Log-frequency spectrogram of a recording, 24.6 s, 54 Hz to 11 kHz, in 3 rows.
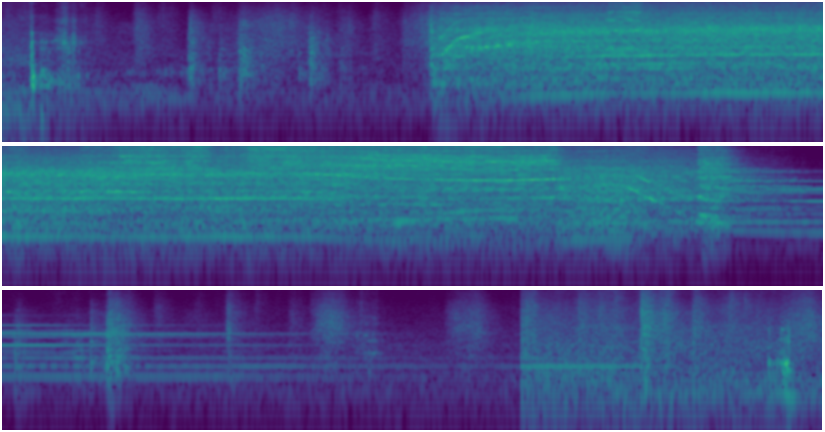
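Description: DeWalt miter saw cutting a 2x6 board in half at an angle. After a few knocks of the board being set in place, the saw starts about four seconds in and runs loud and steady through the wood for about ten seconds. Its pitch then falls as the blade spins down, leaving a fading ring.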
